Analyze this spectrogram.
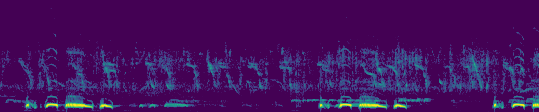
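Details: Kept indoors because of strong wind, a Spotted dove repeats its song: loud, mellow coo phrases of three or four notes, separated by softer murmured coos, recurring three times over the stretch.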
